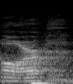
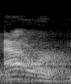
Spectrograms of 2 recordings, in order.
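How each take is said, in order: First: "our" said like "are"; other tribe's pronunciation. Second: "our" said as "ow-er", like "hour"; our tribe's pronunciation. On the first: Preacher showing the rejected way, "our" as "are". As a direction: flatten "our" into "ar", lower. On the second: Preacher showing his tribe's way, "our" as "ow-er". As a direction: give "our" its full diphthong, "ow-er". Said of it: "We say". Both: Shown as a demonstration.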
